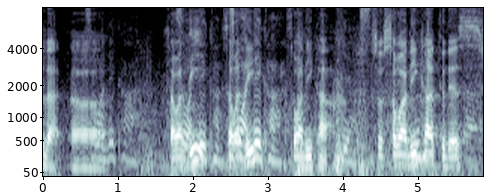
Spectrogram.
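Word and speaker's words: สวัสดีค่ะ: Sawadika.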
